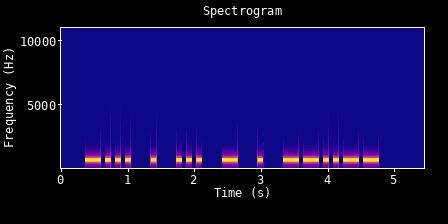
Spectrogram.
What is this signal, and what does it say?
Morse code, heard as a keyed tone, about 16 wpm, spaced as for 14 wpm, 680 Hz. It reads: BESTE,
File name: Morsekurs / Witze / Witz 16. Februar 2021, 70 F80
